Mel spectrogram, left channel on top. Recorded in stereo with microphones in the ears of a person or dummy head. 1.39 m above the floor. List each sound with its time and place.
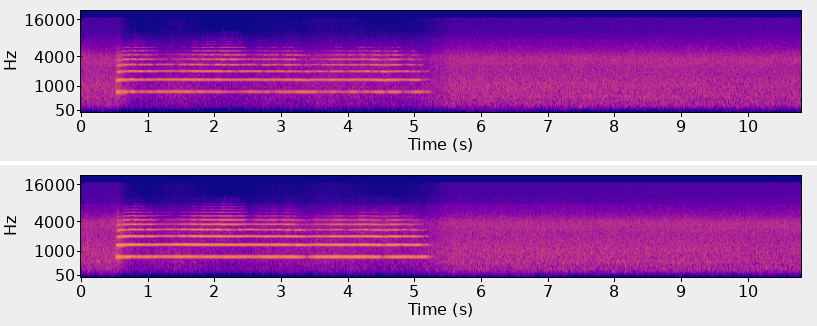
0.5 s a trumpet: 10° right (ahead or behind), 0.7 m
